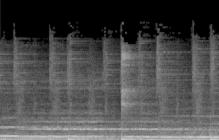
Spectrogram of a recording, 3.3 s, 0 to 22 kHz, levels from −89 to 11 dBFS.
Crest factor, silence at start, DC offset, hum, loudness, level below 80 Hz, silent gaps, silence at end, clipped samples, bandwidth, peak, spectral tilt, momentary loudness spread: 14 dB; 0 s; under 0.1%; none; -15 LUFS; -20 dBFS; none; 0 s; under 0.1%; 17 kHz; 0 dBFS; -5 dB/octave; 2 LU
